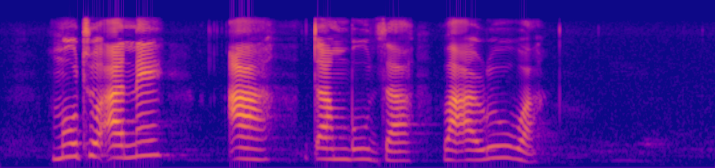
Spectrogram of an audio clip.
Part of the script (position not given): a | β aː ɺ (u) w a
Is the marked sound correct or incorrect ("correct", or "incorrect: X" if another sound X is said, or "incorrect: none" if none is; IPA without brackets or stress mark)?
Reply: incorrect: uː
